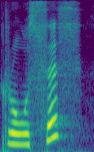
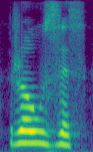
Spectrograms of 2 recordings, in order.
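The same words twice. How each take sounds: First: "roses" as ROH-sess; voiceless s for both s's in "roses"; hissed s mispronunciation. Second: "roses" as ROH-ziss; voiced z pronunciation. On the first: Teacher showing learners' error, "roses" with s sounds. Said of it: "We tend to use the s sound". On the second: Teacher correcting learners, "roses" with voiced z. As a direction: buzz the middle z in "roses". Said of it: "the correct form is z". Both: Shown as a demonstration.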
